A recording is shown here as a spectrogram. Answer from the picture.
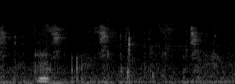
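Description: A dog making one brief, low vocal sound about half a second in, with a few faint ticks around it.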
